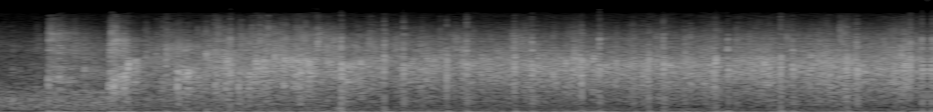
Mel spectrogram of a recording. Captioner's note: audience applauds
